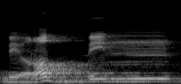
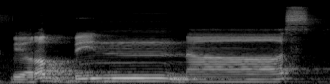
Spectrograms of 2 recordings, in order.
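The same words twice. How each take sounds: First: Slow बिरब्बिन, ra full and heavy. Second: बिरब्बिन नास with a nasal hum on the doubled noon; with ghunna. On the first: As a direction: stretch बिरब्बिन, ra thick. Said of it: "रा को मोटा पढ़ेंगे". (बिरब्बिन धीरे, रा मोटा) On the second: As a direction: hold the noon of नास through the nose. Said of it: "गुन्ना के साथ पढ़ेंगे". (नून पर गुन्ना के साथ) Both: Shown as a demonstration.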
